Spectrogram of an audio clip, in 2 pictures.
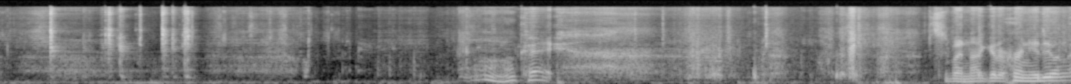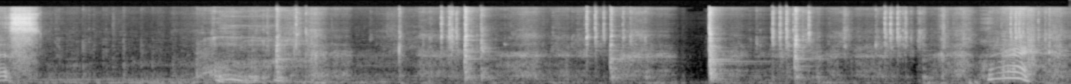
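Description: A metal wrench clicks and scrapes against a brake caliper.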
